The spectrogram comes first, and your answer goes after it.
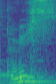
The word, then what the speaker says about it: plus: situations avec un objectif avec adverbe on ne prononce pas le s plus grand plus vite avec verbe et avec un nom on prononce le s par exemple travailler plus ou alors plus de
